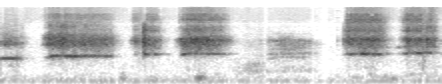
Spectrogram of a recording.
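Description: Soft, breathy whistling in a run of short notes, each a few tenths of a second, the pitch stepping slightly from note to note.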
